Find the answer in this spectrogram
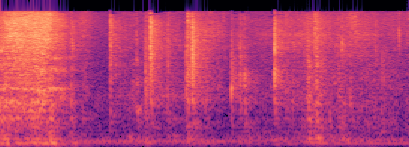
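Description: Paper trimmer cutting a sheet of cardstock: a loud swish at the start, then a quick run of small clicks for about a second and a half.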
